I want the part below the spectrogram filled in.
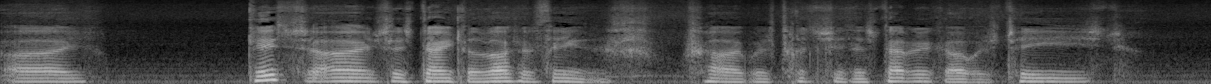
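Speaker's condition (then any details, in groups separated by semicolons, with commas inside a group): Facioscapulohumeral muscular dystrophy, facioscapulohumeral (FSHD); uses respirator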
